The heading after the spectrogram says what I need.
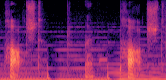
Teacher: Notice the ED makes a T sound with the CH.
